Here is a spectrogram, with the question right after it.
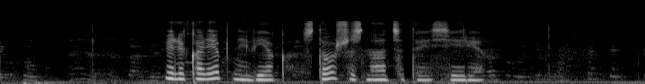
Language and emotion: Russian, sad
